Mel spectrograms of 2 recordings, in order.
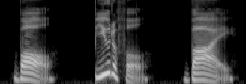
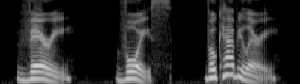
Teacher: B. Your lips press together and release. Ball. Beautiful. Buy. V. Your upper teeth touch your lower lip and vibrate.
